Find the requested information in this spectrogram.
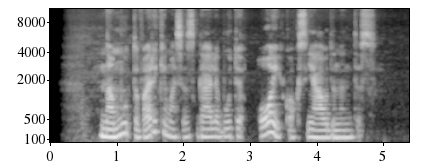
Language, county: Lithuanian, Kaunas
